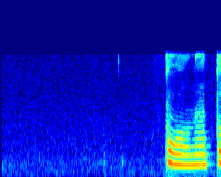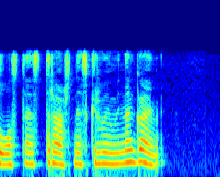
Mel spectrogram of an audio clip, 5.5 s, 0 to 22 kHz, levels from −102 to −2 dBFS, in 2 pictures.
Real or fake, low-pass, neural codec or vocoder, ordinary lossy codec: real; 7.2 kHz; none; Opus, 24 kbps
